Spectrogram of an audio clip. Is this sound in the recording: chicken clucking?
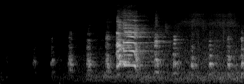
yes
